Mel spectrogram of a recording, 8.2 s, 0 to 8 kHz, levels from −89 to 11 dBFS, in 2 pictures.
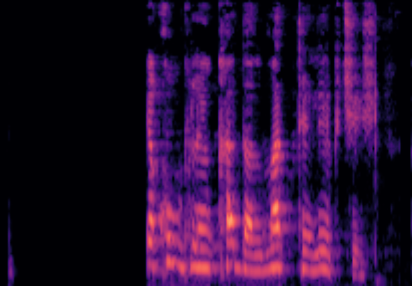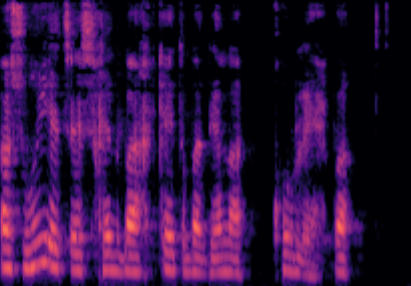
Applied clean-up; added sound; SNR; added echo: neural mask model DeepFilterNet 3.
